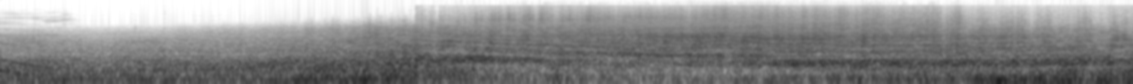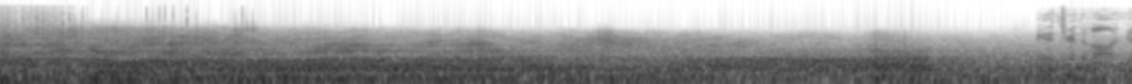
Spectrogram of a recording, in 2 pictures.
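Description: A jet airliner at Tucson International Airport roars close and loud, its engine noise swelling to a sustained peak and slowly fading, with a person talking nearby.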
